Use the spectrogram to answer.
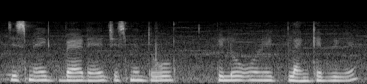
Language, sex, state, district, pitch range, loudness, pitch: Hindi, female, Meghalaya, West Garo Hills, 185-195 Hz, -15 LUFS, 190 Hz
